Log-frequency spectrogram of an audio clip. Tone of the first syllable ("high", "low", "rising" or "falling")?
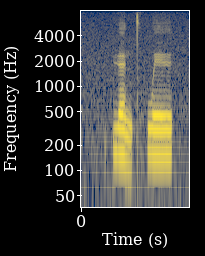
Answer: falling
